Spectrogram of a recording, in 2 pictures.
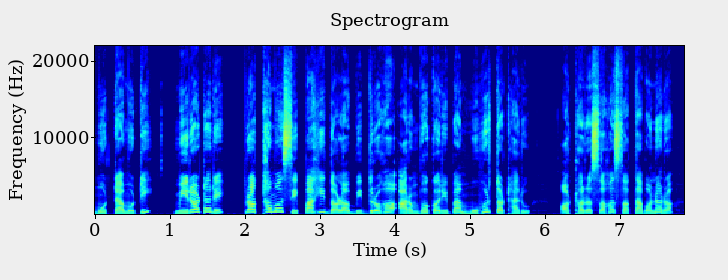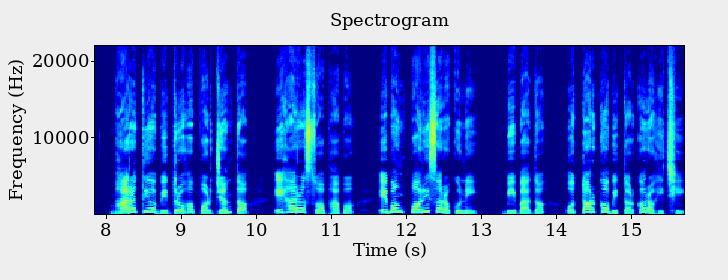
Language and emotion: Odia, neutral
